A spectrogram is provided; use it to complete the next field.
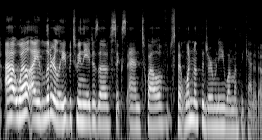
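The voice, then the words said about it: Half Canadian, half German accent. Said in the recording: “You've obviously got an accent ... I'm half Canadian, that's why I sound like this ... And half German.”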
